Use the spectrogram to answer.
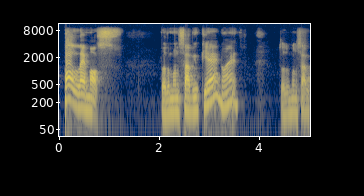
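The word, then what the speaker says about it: πόλεμος: Então, temos a primeira com o acento na antepenúltima sílaba, polemos.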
